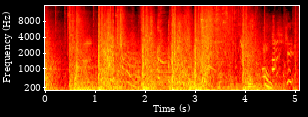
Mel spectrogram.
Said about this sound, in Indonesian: Di tengah aksi baku tembak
